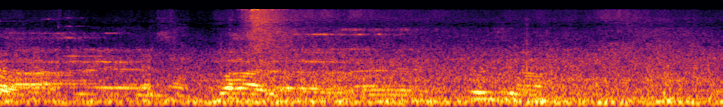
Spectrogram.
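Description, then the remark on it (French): A garbage truck rumbles with a steady low engine drone and a brief hiss like an air brake release partway through, while someone talks over the noise. The truck is arriving to collect the trash. “en tout cas, il y a le camion poubelle déjà qui vient les chercher, tu vois.”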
